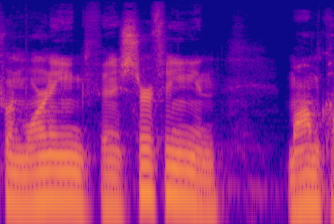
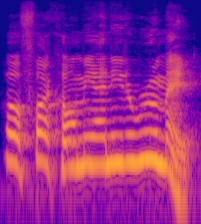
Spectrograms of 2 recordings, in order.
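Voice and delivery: high, loud, thrilled homie; buddy on the phone offering a room, high and excited; 6 dB louder than usual. Retold or imitated. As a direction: squeal it like a stoked roommate. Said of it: "He goes".

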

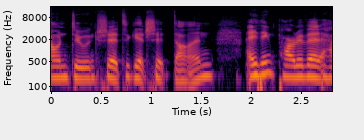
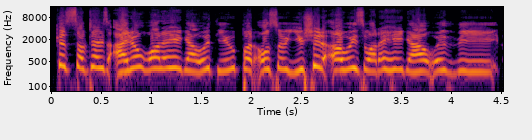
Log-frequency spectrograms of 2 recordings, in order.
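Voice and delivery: much higher, louder tearful wail; crying harder; 8 semitones higher, 5 dB louder than usual. Retold or imitated. Explaining to Chris while sobbing, high tearful wail. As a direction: plead it through sobs. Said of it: "then I start crying, uh, harder".

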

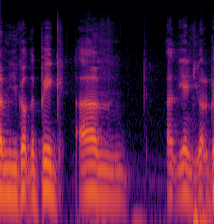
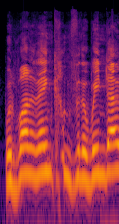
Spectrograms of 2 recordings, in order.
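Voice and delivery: much higher, louder mock retort; imitating Indy; 9 semitones higher, 10 dB louder than usual. Indy scoffing at his dad, high loud mock voice. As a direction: fire it back high and loud. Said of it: "He said".

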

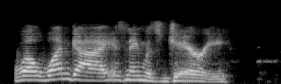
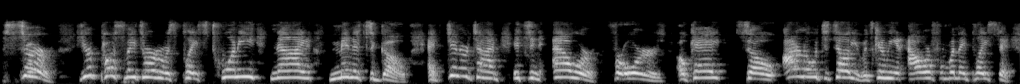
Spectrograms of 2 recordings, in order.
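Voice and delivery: higher, emphatic customer-service scolding; exasperated explaining; 6 semitones higher than usual. Retold or imitated. Server retelling explaining the wait to a Postmates driver, exasperated and emphatic. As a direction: spell it out for him, fed up. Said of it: "I'm like".

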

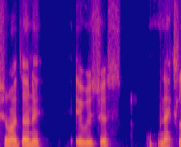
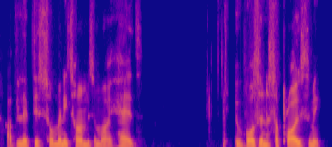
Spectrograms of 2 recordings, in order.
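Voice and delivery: normal talking voice

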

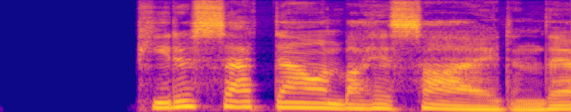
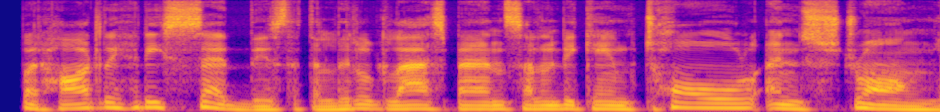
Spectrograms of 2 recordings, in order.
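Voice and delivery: plain reading voice

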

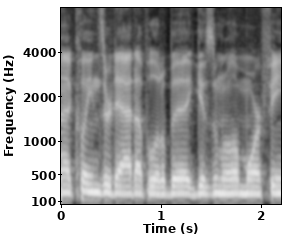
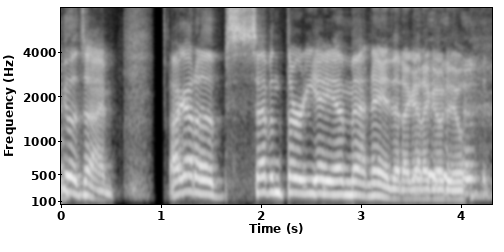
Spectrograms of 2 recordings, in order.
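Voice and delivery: high, mock-innocent excuse-making; awkward excuse; 9 semitones higher than usual. Projectionist claims a morning matinee, awkward excuse. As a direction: play up the flimsy excuse in a raised voice.

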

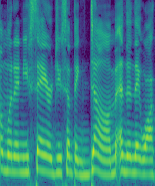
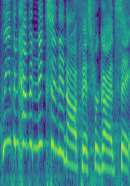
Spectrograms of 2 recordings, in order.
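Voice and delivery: exasperated outburst; 13 semitones higher, faster than usual. Retold or imitated. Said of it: "and I'm like".

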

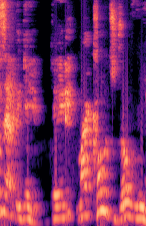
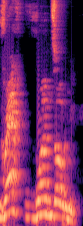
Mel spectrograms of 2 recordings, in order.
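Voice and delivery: normal talking voice

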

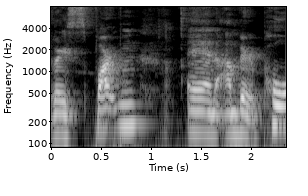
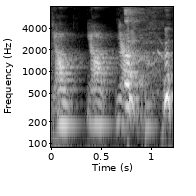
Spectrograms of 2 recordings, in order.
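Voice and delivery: calling out; 5 semitones higher, 5 dB louder, slower than usual. Retold or imitated. Riders calling out passing by.

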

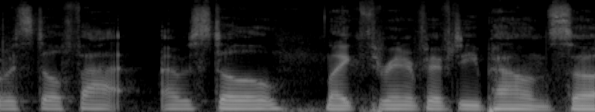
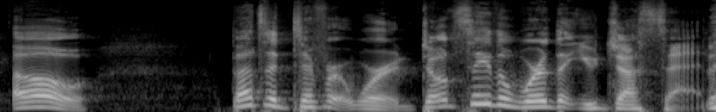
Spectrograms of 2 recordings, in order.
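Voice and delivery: urgent scolding; 6 semitones higher, 11 dB louder than usual. Retold or imitated. Sister correcting her urgently.

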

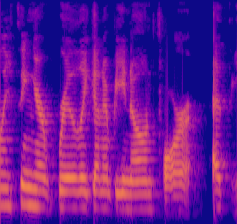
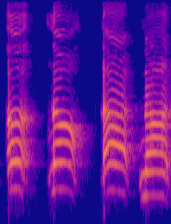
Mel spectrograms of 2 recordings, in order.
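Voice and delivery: mock alarm; 10 semitones higher than usual. Reacting to Goop team-up.

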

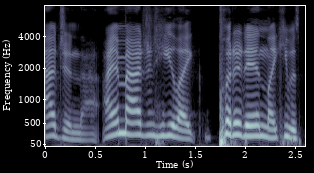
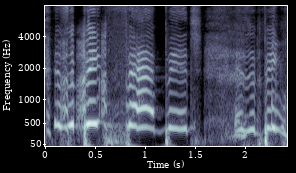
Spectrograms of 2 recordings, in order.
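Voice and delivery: laughing; 9 semitones higher, 7 dB louder than usual. Real, not acted. Laughing through the description.

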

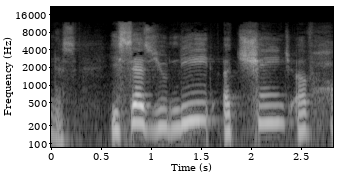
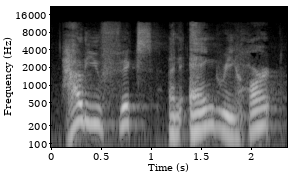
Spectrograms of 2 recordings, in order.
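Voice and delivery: ordinary delivery

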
